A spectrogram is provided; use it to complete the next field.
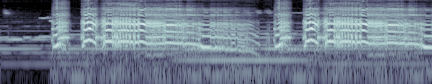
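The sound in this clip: A rooster crows twice in a children's story. Each loud cock-a-doodle-doo opens with short clipped notes and then holds a long drawn-out call that trails off, with a brief pause between the two crows.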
